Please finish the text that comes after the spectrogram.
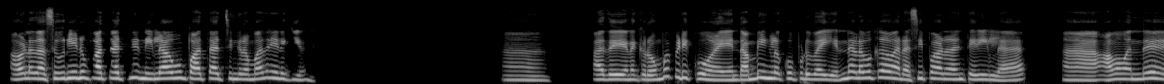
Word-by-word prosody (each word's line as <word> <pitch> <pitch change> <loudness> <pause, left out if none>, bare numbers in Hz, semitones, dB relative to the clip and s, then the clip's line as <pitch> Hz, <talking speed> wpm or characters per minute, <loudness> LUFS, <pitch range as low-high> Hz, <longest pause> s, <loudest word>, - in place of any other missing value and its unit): அவ்ளோதான் 255 0 +2
சூரியனும் 290 +1 +2
பார்த்தாச்சு, 280 +1 +2
நிலாவும் 275 +2 +2
பார்த்தாச்சுங்கற 255 -1 0
மாதிரி 295 +4 -1
எனக்கு 220 -5 -4
எவ் 210 - -10 2.0
அ - - -9 0.9
அது 230 0 +1
எனக்கு 225 0 -3
ரொம்ப 235 +8 -1
பிடிக்கும். 255 -7 0
அ - - +1
என் 210 +1 -3
தம்பிங்கள 280 +4 +3
கூப்புடுவேன், 235 -3 -1
என்னளவுக்கு 290 +5 0
அவன் 275 -5 +2
ரசிப்பானான்னு 245 0 -1
தெரியல. 220 -4 -1 0.6
அ - - -4 0.4
அவன் 250 +4 0
வந்து 245 +3 -1
255 Hz, 125 wpm, -23 LUFS, 235-280 Hz, 2.0 s, தம்பிங்கள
